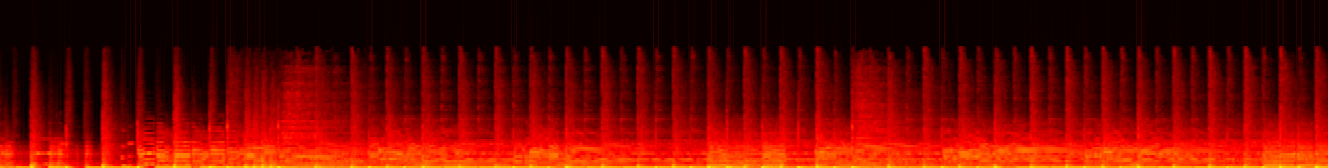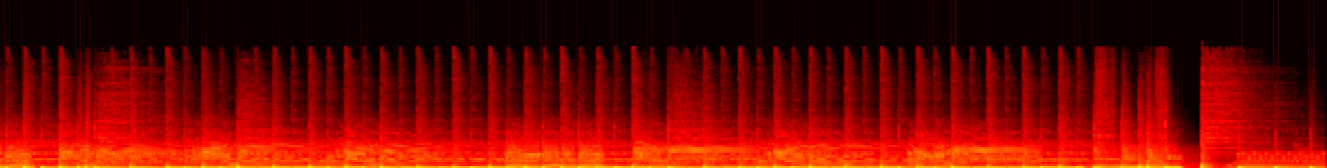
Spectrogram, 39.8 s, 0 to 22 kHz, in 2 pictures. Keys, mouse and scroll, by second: 2.8 middle click, 5.0 click, 6.7 click, 7.8 click, 8.1 right click, 8.7 click, 9.6 shift+r, 11.6-12.8 typing, 15.0 click, 16.6 click, 18.2 click, 20.9 click, 24.1 click, 25.4 click, 25.8 right click, 26.6 click, 27.3 shift+r, 30.2-31.5 typing, 33.9 click, 35.6 click, 36.2 scroll down 1, 36.4-39.1 middle drag.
